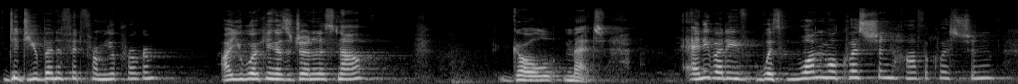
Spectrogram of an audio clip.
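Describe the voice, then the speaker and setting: Woman, fairly high voice, brisk moderator, conference Q&A, long hall reverb. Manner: brisk, directing turns.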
